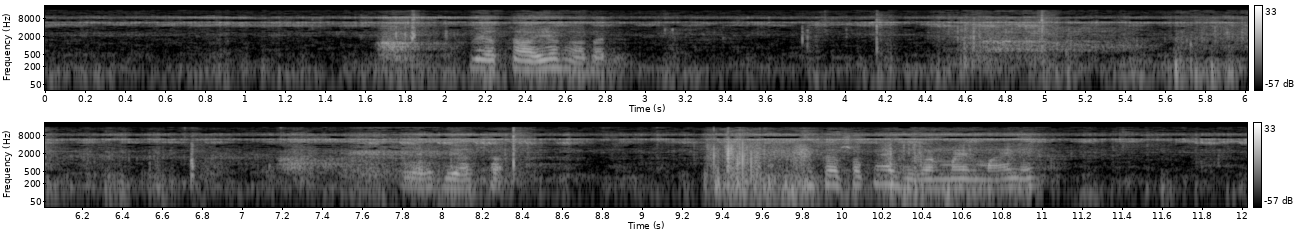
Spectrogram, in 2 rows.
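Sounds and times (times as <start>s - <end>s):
night insects chirring: 0.0s - 12.0s
rustling in leaves and undergrowth: 9.0s - 10.9s.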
